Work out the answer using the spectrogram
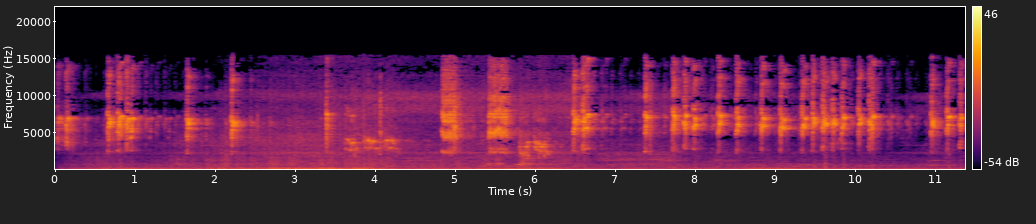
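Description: Small birds chirping: many short, high chirps, coming faster and closer together in the second half.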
